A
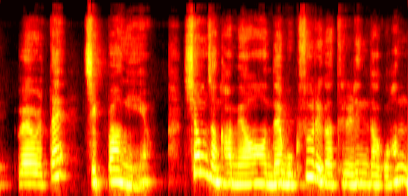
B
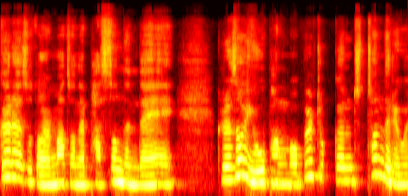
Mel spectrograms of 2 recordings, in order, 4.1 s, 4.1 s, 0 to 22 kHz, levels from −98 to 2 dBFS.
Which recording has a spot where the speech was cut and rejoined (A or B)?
A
